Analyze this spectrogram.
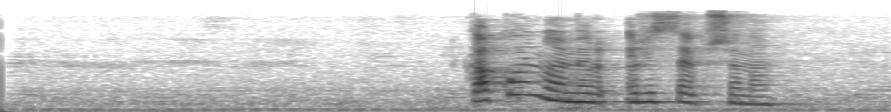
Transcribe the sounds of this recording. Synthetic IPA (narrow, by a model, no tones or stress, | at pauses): kakojnomʲɪrɾʲɪt̪sɛpʂənə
